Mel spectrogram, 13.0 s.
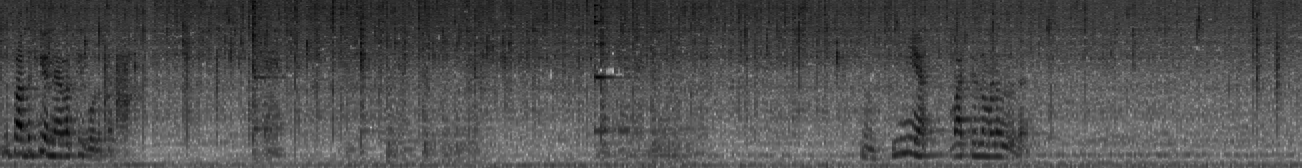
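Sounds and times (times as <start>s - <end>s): food sizzling in hot oil: 0.0s - 13.0s
metal spoon stirring pot: 2.5s - 5.1s, 5.9s - 7.2s
sharp clink: 6.0s - 6.5s.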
